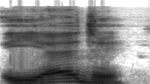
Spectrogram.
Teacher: ইয়া জিম জবর ইয়াজে, জিম কলকলার হরফ নিচের দিকে ধাপিত করে ধাক্কা দিয়ে উচ্চারণ করব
